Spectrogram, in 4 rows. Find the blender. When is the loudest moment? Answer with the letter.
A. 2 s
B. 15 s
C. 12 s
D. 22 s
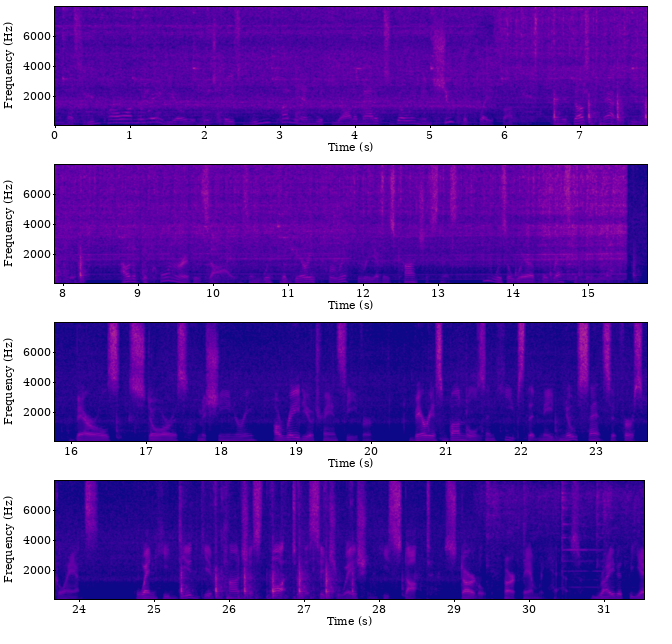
B.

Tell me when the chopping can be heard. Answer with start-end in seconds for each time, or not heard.
6.6-8.3, 14.0-16.0, 25.4-27.7.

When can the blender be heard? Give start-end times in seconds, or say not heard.
0.0-15.6.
